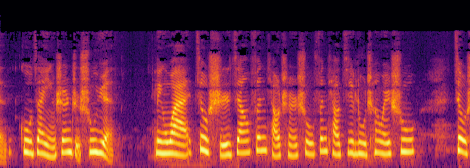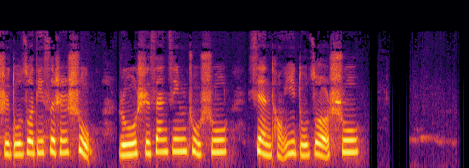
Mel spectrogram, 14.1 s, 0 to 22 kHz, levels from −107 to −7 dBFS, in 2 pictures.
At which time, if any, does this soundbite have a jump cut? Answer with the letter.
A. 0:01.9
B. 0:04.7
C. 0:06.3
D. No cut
D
